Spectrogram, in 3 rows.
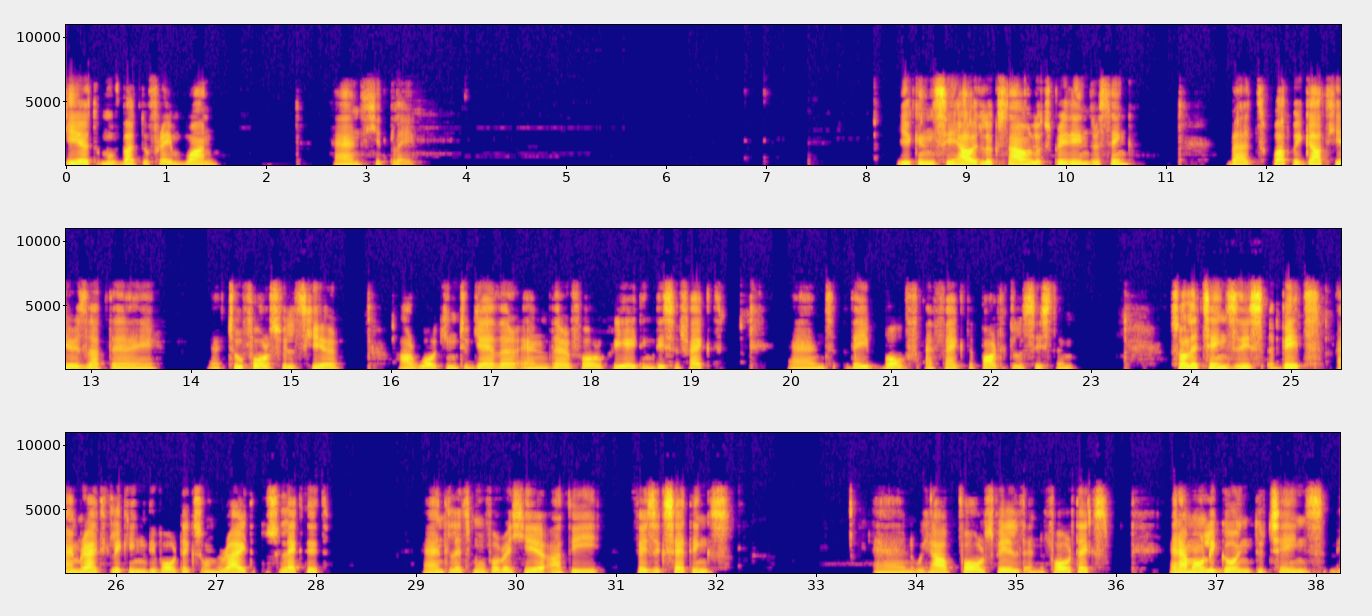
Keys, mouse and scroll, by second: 0.9 click, 3.2 click, 6.8 click, 8.1 shift+middle click, 9.1 middle click, 10.0-10.4 scroll up 4, 10.9 scroll up 1, 11.7 shift+middle click, 12.7-13.0 scroll down 2, 16.1 middle click, 17.5 scroll down 1, 18.8 middle click, 24.9 middle click, 27.1 right click, 32.1 click.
